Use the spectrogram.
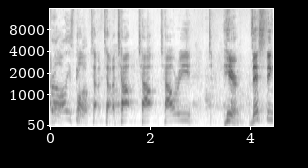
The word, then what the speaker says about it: Tauri: Tauri.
